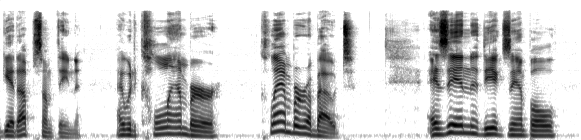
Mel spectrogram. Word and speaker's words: clamber: Next is clamor or clamber, because that's how it's spelled with a B, clamber.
